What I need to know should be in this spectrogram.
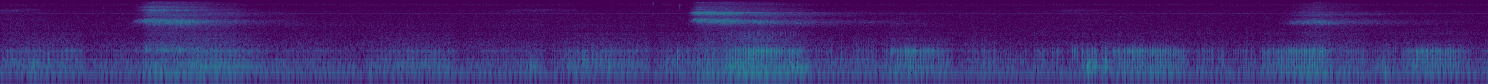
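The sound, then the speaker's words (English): Three long Ujjayi yoga breaths during a meditation, each a slow, throaty, hissing rush of air. They are spaced well apart over a low, quiet background. “Three Ujjayi breaths.”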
